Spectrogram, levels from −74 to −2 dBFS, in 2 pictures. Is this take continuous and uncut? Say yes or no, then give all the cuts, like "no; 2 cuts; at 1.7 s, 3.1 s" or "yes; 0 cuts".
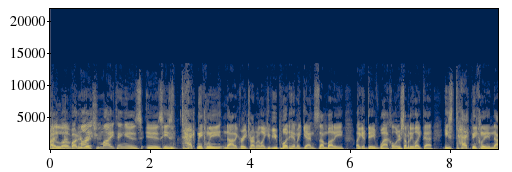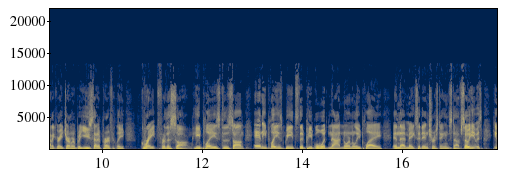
yes; 0 cuts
